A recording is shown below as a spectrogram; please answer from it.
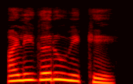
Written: ಅಳಿಗರುವಿಕೆ

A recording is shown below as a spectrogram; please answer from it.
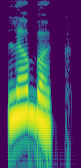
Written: ಲೋಭಕ

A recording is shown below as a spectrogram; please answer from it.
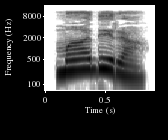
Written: ಮದಿರ

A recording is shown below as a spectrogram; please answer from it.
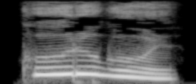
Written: ಕೂರುಗೊಳ್

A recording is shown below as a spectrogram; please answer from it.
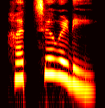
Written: ಹಚ್ಚವಡ

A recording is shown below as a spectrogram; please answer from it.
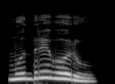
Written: ಮುದ್ರೆವೊರು

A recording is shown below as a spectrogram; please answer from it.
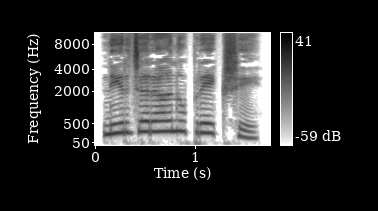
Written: ನಿರ್ಜರಾನುಪ್ರೇಕ್ಷೆ

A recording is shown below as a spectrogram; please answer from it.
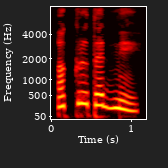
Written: ಅಕೃತಜ್ಞ

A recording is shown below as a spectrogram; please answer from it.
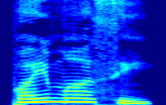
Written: ಪೈಮಾಸಿ

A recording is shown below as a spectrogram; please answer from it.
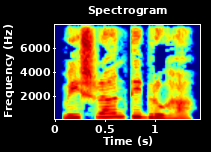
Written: ವಿಶ್ರಾಂತಿಗೃಹ

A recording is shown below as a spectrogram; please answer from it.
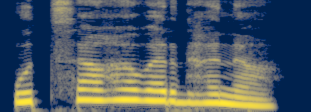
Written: ಉತ್ಸಾಹವರ್ಧನ

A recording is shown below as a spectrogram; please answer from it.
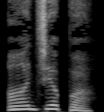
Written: ಆಜ್ಯಪ

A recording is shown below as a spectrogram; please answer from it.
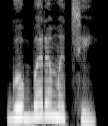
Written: ಗೊಬ್ಬರಮಚ್ಛಿ

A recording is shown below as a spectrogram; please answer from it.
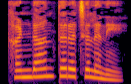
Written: ಖಂಡಾಂತರಚಲನೆ

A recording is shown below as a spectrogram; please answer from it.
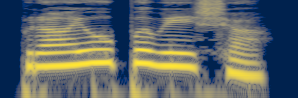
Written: ಪ್ರಾಯೋಪವೇಶ

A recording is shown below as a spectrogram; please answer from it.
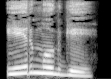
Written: ಏರ್ಮೊಗ್ಗೆ

